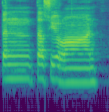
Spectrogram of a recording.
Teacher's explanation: ساکن میں اخفا ہوگا کیونکہ تا حرف اخفا میں سے ہے، صاد سٹی والا موٹا حرف ہے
